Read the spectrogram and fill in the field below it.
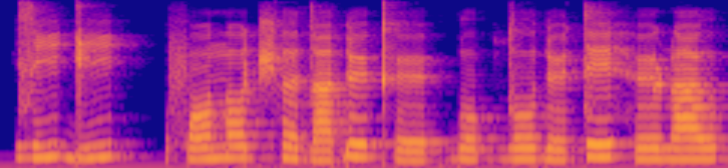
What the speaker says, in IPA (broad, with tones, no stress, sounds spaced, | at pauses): z i˨˦ ɡ i˨˦ | f ɔ˨˦ n ɔ˦ t͡ʃʰ ə˦˨ d a˨ ɗ ø˦ kʰ ø˨ | ɠ o˨ p d o˧ ɗ ø˨ t e˦ h ø˧ ɳ a˦ ʊ̯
